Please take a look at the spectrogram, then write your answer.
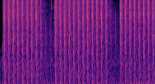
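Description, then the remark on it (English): Automatic weapon gunfire from an assailant who stepped out of an SUV on a street: loud, rapid bursts of sharp cracking shots in quick succession, broken by two brief pauses into three sustained volleys. No voices are heard. “I looked behind me to see one of the assailants exiting the SUV with an automatic weapon. He opened fire.”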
